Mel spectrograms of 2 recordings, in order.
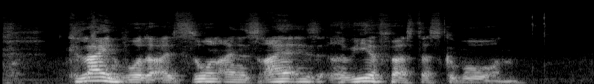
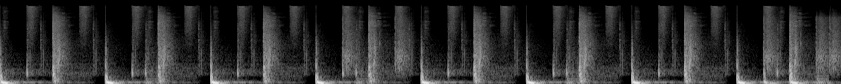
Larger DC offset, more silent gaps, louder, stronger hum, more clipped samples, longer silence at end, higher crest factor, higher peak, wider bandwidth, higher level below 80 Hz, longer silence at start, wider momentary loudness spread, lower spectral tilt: neither; neither; about the same, -19 LUFS vs -20 LUFS; neither; neither; first, 0.75 s vs 0 s; about the same, 18 dB vs 18 dB; about the same, -2 dBFS vs 0 dBFS; second, 11 kHz vs 17 kHz; second, -50 dBFS vs -22 dBFS; about the same, 0.05 s vs 0 s; about the same, 15 LU vs 13 LU; first, -7.5 dB/octave vs -5.5 dB/octave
